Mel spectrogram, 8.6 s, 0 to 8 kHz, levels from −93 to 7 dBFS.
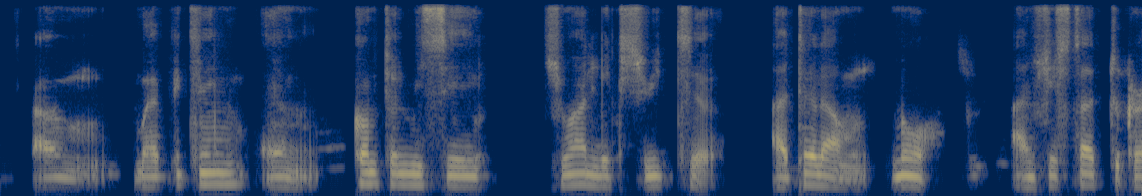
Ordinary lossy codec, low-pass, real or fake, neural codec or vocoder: AAC, 48 kbps; 7.2 kHz; fake; codec, 16 kHz, 2 kbps, X-Codec, HuBERT features, trained on general audio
